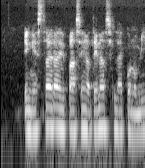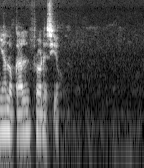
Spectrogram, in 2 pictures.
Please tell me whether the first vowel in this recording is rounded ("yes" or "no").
no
